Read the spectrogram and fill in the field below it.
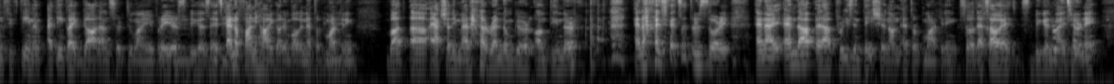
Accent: Rome, Lazio, Italy; English is a second language; moved away as an adult; now in United States; I was actually living in Italy. So I was born and raised in Rome, and I moved to United States in 2012.

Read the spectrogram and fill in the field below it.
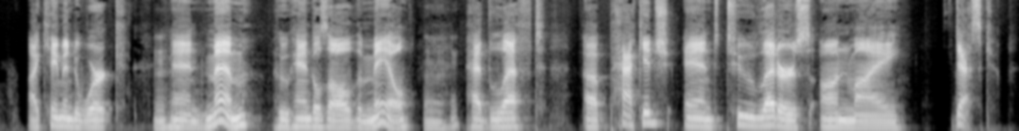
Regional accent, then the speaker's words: Salt Lake City, Utah, United States; and we lived in Kearns for a while. When I was 3 years old, my parents moved to Sugar House.

